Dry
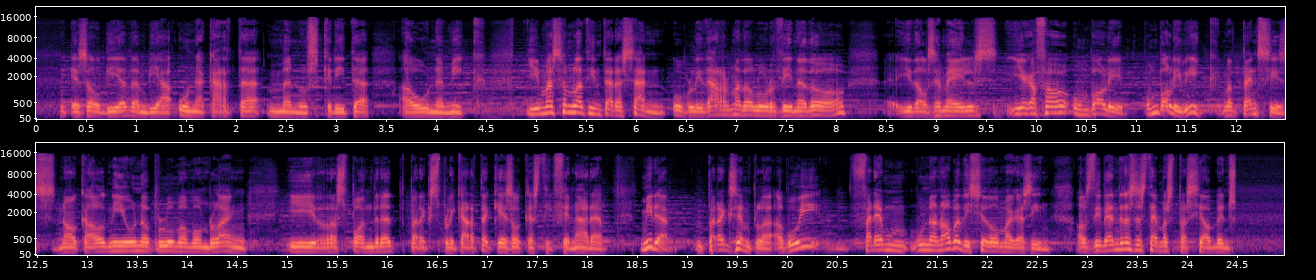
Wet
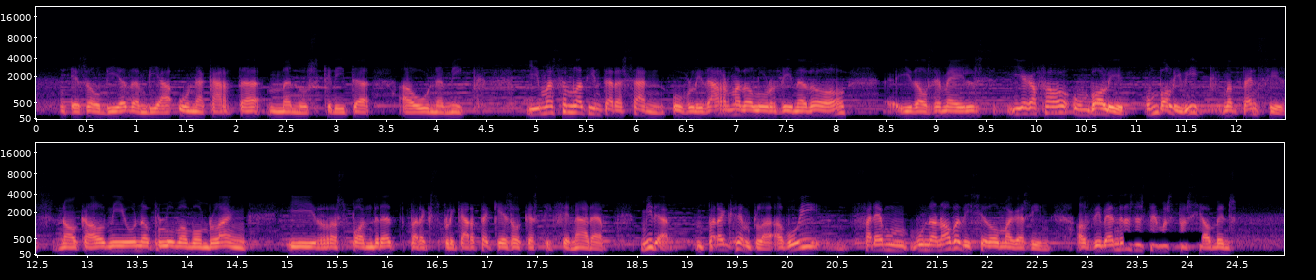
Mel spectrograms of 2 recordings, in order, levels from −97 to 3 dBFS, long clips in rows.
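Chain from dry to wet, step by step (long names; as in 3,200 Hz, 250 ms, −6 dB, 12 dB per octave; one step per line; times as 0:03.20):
brickwall limiter −20.5 dBFS, peak gain reduction 9 dB
0:10.51–0:10.99: low-shelf EQ 460 Hz +8 dB
0:23.35–0:24.15: time-frequency box erased 320–800 Hz
elliptic band-pass filter 220–1,400 Hz, stop band 50 dB
level +2.5 dB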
